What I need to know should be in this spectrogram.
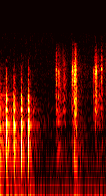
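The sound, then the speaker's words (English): Frantic knocking on an apartment door: four quick, sharp raps in a row, then after a short pause a few more scattered, uneven knocks. “We find Anne frantically knocking on Jeff's door.”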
